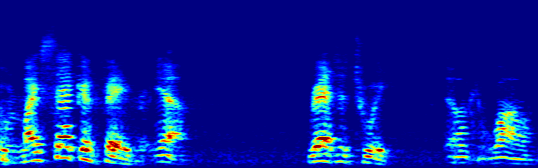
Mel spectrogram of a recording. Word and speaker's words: Ratatouille: Ratatouille. Okay, wow. What a accurately French pronunciation.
